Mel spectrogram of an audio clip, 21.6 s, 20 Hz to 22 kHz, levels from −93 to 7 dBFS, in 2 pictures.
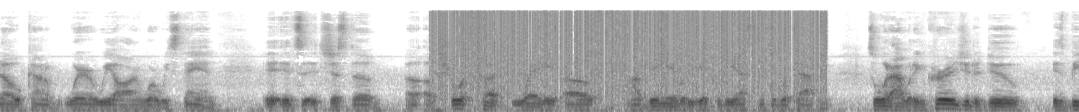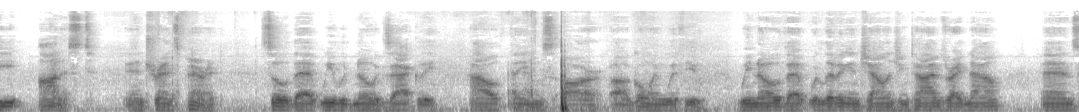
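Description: An unreliable data bit runs from 4.29 to 8.26 s. One marginal data line flips its bit in a random share of samples, each error adding a spike of identical size, about -9 dBFS. The result is a steady crackle or fizz that continues through pauses.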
